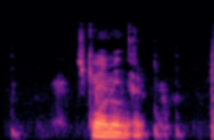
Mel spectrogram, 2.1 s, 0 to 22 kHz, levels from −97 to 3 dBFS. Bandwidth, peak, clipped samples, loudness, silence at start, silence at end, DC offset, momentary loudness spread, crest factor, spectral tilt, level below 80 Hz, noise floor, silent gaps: 9.4 kHz; -6 dBFS; under 0.1%; -23 LUFS; 0.8 s; 0 s; under 0.1%; 21 LU; 20 dB; -8 dB/octave; -62 dBFS; -60 dBFS; none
